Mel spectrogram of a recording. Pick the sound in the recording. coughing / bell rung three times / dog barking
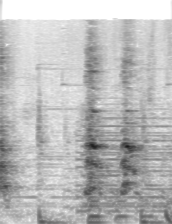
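dog barking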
